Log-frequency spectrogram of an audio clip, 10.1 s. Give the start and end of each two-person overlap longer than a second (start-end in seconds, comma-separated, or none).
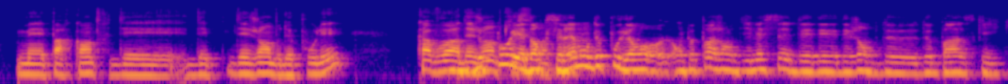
4.5-5.7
